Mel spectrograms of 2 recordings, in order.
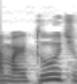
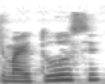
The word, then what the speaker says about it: Martucci: É isso mesmo, apesar das complicações para se pronunciar Martucci, Martucci, para facilitar um pouquinho aí.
